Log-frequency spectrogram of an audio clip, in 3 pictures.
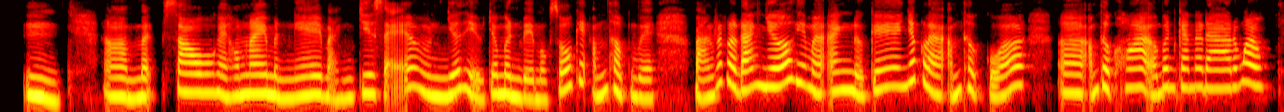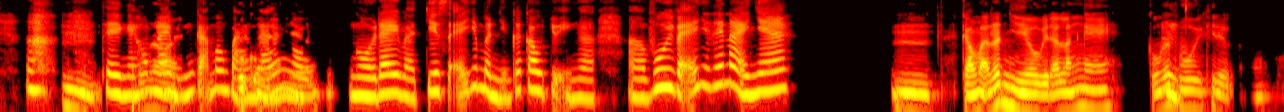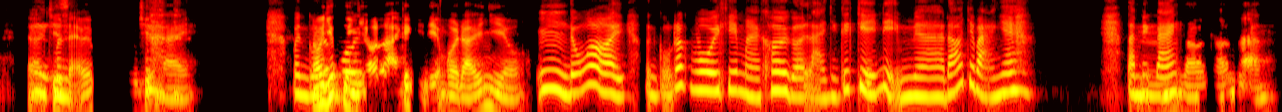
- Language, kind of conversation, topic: Vietnamese, podcast, Bạn có thể kể về một kỷ niệm ẩm thực đáng nhớ của bạn không?
- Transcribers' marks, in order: tapping; chuckle; other background noise; chuckle; laughing while speaking: "nha"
